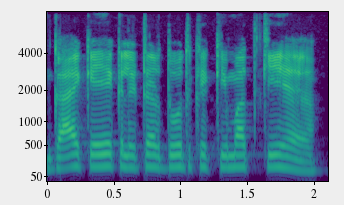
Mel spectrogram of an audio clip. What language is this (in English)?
Maithili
